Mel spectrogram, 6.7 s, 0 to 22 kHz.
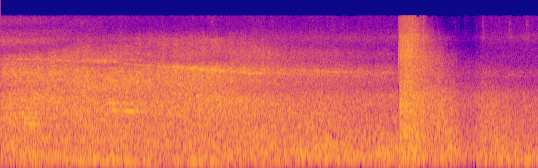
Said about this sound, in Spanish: merece la pena rescatar algo un poquito más amigable, como es el desfile aéreo del 12 de octubre y antes también con la patrulla águila dibujando el cielo de Madrid.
